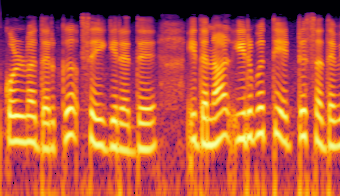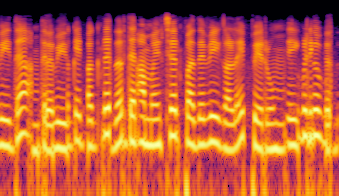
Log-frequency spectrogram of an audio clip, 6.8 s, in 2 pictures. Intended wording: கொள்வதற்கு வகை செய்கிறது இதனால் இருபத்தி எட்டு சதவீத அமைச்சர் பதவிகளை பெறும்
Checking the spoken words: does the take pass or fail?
fail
